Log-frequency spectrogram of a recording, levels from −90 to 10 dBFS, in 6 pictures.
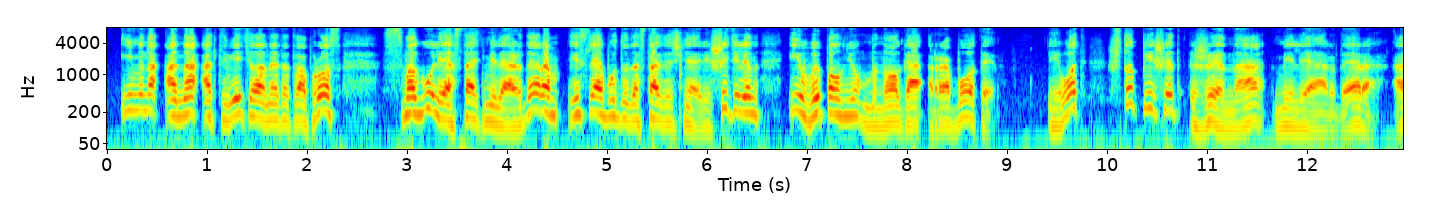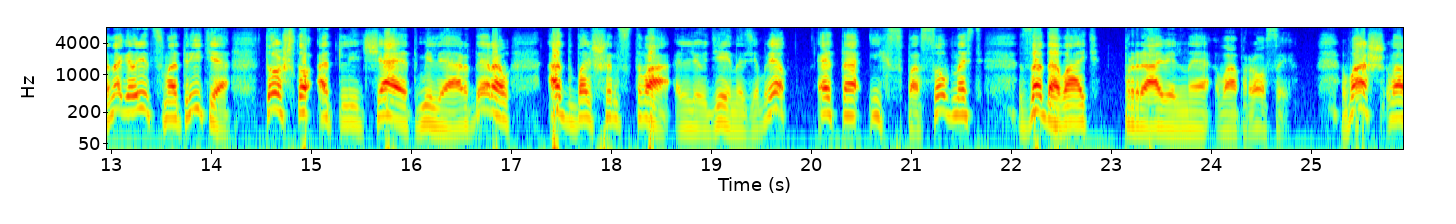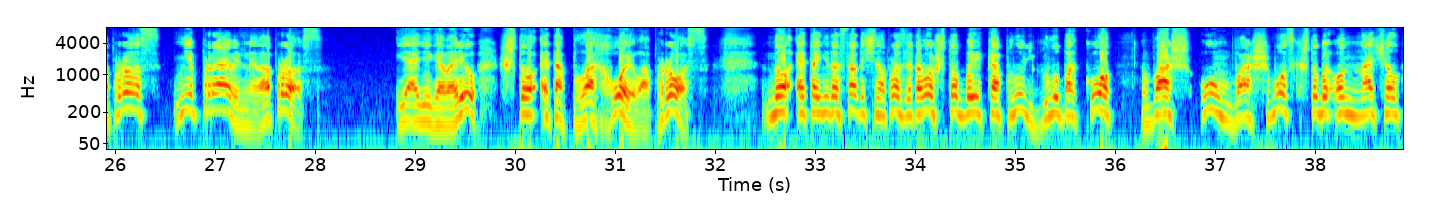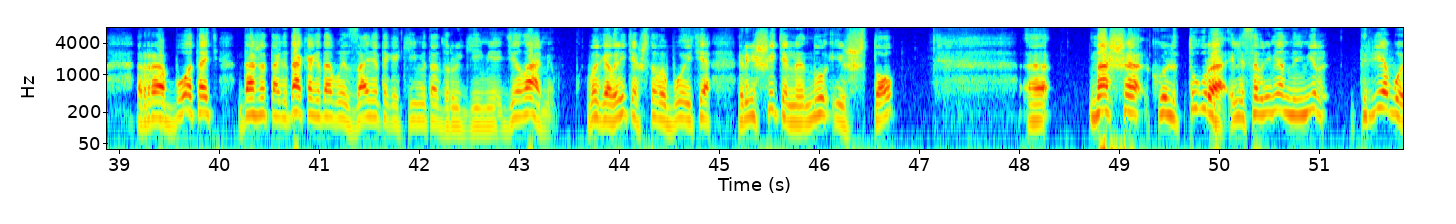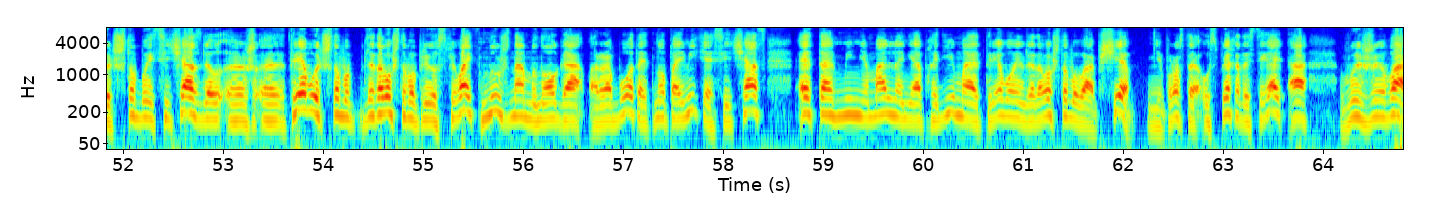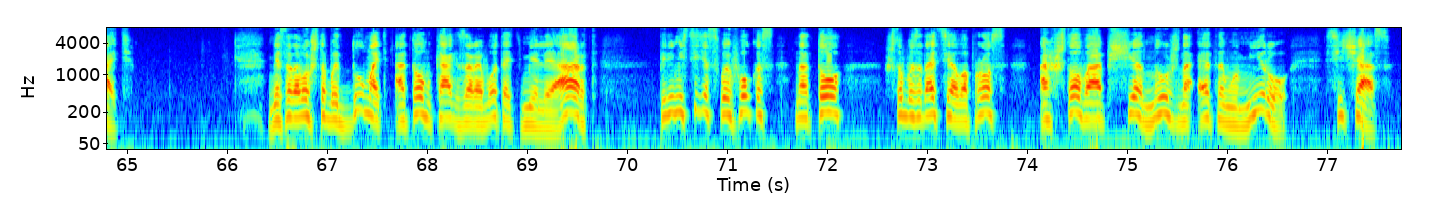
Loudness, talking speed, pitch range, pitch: -14 LUFS, 115 wpm, 140-190 Hz, 170 Hz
